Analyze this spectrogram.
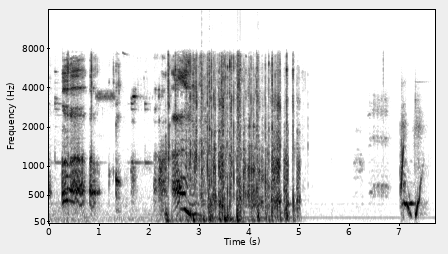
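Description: A goat bleats loudly in a long run of wavering, rasping cries, then after a short pause gives a couple of briefer, quieter bleats.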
